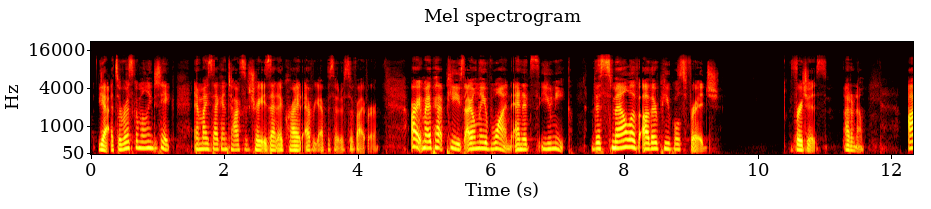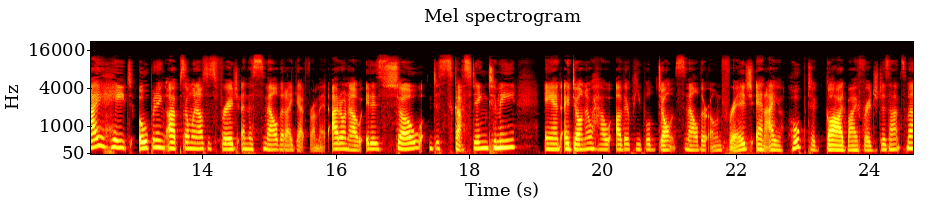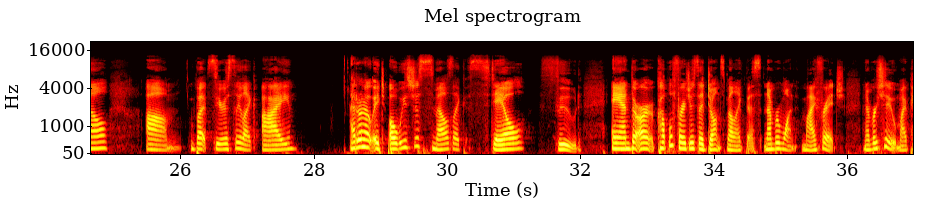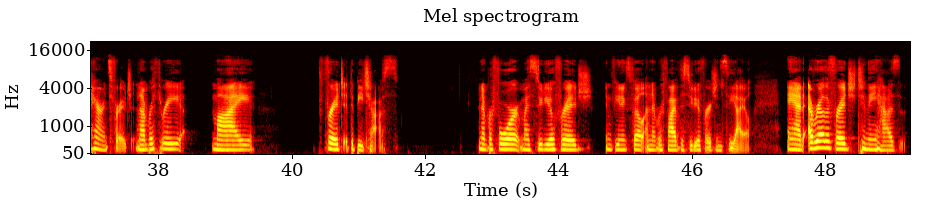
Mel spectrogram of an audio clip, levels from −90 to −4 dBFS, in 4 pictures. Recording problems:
garbled, watery; slightly; nothing above 11.5 kHz

